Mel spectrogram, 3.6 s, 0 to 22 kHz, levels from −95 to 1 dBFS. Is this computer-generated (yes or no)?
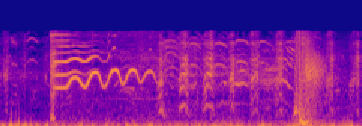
no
